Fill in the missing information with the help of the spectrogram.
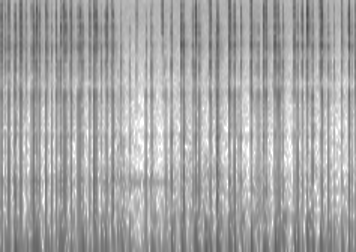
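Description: Long nails rapidly scratch and tap the embossed surface of a solid pink oval bar of soap, unwrapped, dry and held in both hands. A dense run of short, dry clicks and scrapes carries bright, crisp edges over a low body, with each tap dying away almost at once.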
